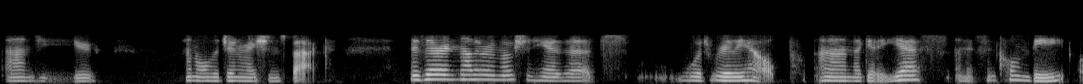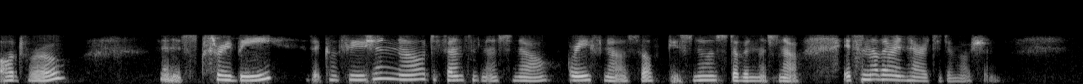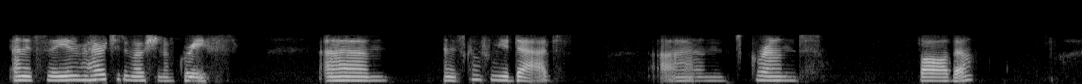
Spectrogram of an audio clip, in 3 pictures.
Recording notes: Takes your calls for healing live today!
